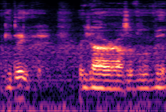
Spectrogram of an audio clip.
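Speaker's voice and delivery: very low, hushed, deep voice. Showing a Keith David impression while listing the movie's cast: Keith David voice. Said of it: "that's Keith David".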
